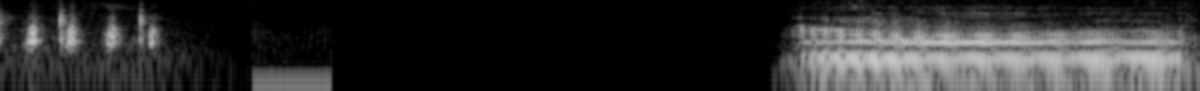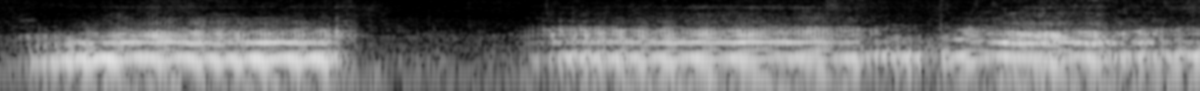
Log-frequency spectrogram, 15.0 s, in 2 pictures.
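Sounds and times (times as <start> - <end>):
buffalo bellowing: 4.9 - 9.8, 10.8 - 15.0.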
